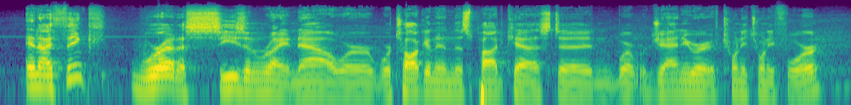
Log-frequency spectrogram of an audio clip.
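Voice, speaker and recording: Over noticeable background noise, a man talks at a fairly quick pace and a medium pitch, with ordinary pitch variation and hardly any pauses. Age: 20s. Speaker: entrepreneur and financial advisor. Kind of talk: podcast interview. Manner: fast.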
